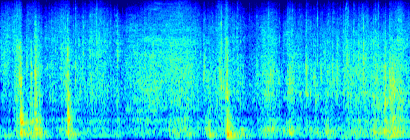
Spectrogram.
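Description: Packaging rustling and crinkling, plastic wrap and foam, as items are pulled from a cardboard box, with several knocks among it and a louder thump a little past two seconds in.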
